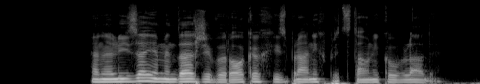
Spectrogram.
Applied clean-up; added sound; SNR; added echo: neural mask model DeepFilterNet 3.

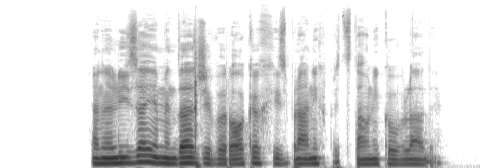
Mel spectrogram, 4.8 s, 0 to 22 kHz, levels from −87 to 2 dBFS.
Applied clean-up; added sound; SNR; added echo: neural mask model RNNoise.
